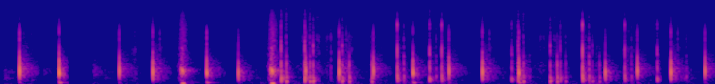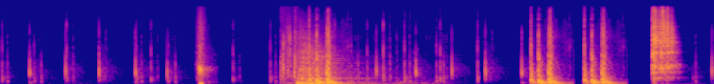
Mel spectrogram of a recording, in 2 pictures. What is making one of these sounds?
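Footsteps tap quickly across a wooden floor.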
